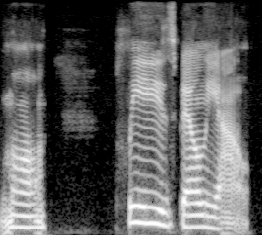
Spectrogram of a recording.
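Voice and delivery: put-on tearful, crying, pleading voice. Retelling a call to mom from jail, imitating own crying plea. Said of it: "I call my mom and I'm crying my eyes out".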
